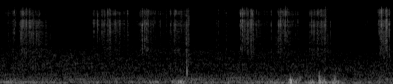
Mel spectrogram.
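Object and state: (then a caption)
Tree bark. Long pink acrylic nails scratch the flaky, furrowed bark on a large, solid street tree trunk. Repeated bursts of bright, dry scraping and crackling rise and fall over a steady low rumble, with a few sharper snaps along the way.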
